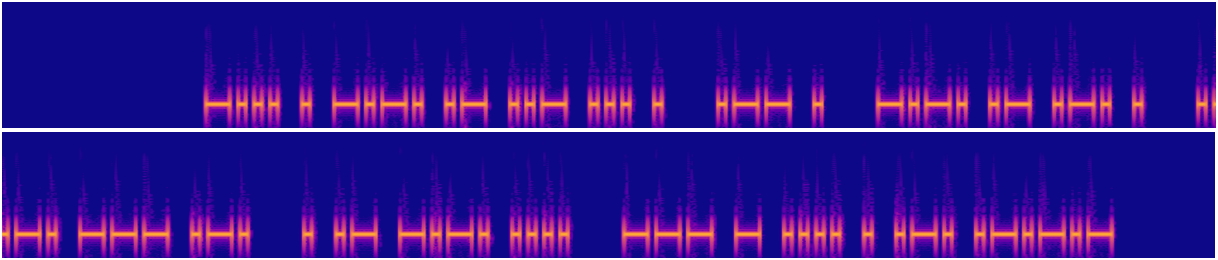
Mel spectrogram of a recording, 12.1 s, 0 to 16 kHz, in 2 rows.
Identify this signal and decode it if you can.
Morse code, heard as a keyed tone, about 30 wpm, 700 Hz. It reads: BECAUSE WE CARE FOR EACH OTHER.
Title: Sentences from Top 1000 Words - Review Part 3 - 30wpm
